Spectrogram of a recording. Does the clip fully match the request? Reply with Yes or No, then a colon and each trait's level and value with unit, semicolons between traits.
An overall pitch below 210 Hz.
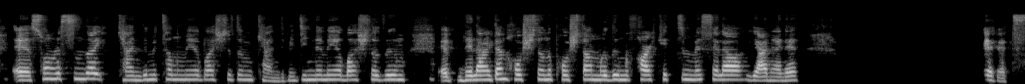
No: high, 220 Hz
